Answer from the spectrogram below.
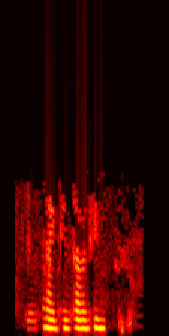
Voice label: Grand Junction Fire Department Dispatch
